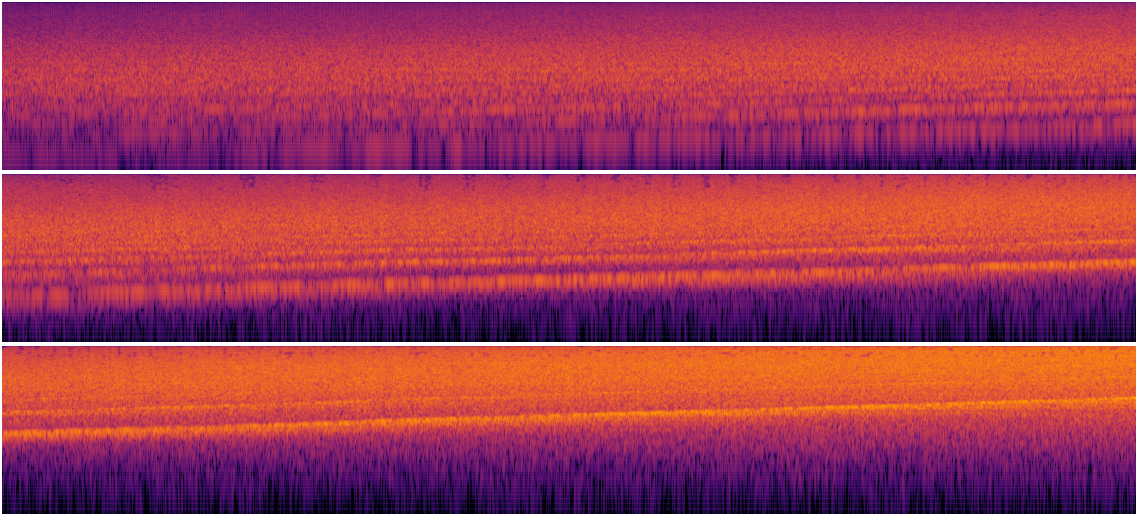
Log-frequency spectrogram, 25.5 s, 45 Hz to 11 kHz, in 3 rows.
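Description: A long, intense 16-bar riser from an Arturia Synthi V synthesizer: loud, steady, noisy tones sweep smoothly upward in pitch over about 25 seconds with layered harmonics, and no voices.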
